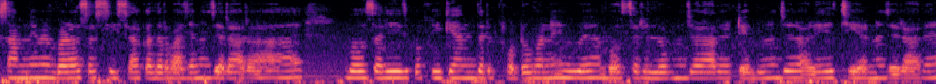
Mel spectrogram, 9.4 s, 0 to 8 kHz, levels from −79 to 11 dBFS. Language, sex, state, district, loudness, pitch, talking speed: Hindi, male, Punjab, Fazilka, -16 LUFS, 220 Hz, 230 wpm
